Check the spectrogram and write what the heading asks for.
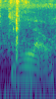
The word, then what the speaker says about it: Kalao: Bale meron din tayong ah three pronunciation, sir. Kalao, kalaw, and kaliao. Kalaw po is iyung name of a bird where the kalaw derives. Mm. The proper pronunciation po is kalao. Kallaw. Opo. Parang lalagyan mo siya ng N. Kanlaw.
